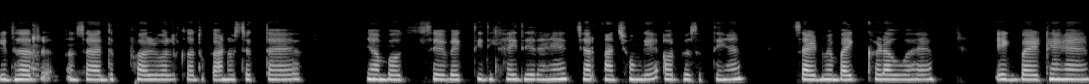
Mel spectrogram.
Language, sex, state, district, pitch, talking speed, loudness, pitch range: Hindi, female, Chhattisgarh, Balrampur, 225 Hz, 180 wpm, -19 LUFS, 220-230 Hz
